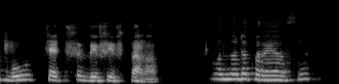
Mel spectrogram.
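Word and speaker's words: Behçet: പറയുന്നത് ബി ഇ എച്ച് ഇ ടി എന്നാണ് അതിന്റെ ഉച്ചാരണം ബൂച്ചസ് ഡിസീസ് എന്നാണ് ഒന്നുകൂടെ പറയാം സാർ ബി ഇ ബി ബി ഇം എച്ച് സി ടി എച്ച് സി ഇ ടി ബി ഇ എച്ച് സി ഇ ടി അതിന്റെ ഉച്ചരണം ബൂ ചെറ്റ്സ് ഡിസീസ് എന്നാണ് ബൂച്ചെറ്റ്സ് ഡിസീസിനെ കുറിച്ച് സ്റ്റൊമറ്റൈറ്റിസിനെ കുറിച്ച് പറയുമ്പോൾ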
